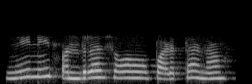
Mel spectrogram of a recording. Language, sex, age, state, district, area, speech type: Hindi, female, 18-30, Madhya Pradesh, Betul, urban, conversation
